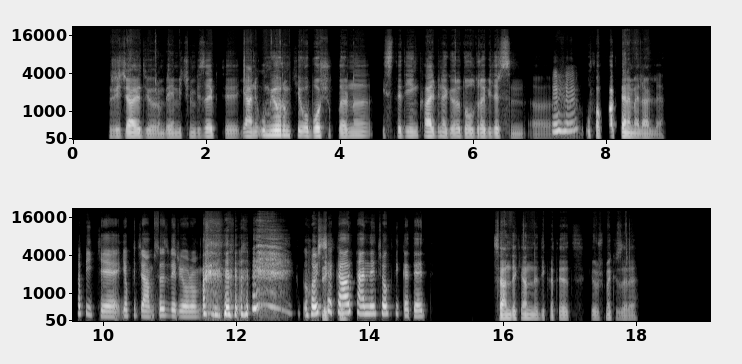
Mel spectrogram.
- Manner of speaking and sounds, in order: tapping; chuckle; other background noise
- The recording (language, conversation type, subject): Turkish, advice, Boş zamanlarınızı değerlendiremediğinizde kendinizi amaçsız hissediyor musunuz?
